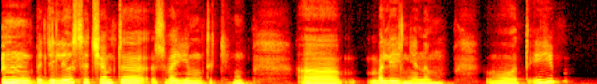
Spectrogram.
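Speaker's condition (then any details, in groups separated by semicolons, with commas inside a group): Hard of hearing; not deaf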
